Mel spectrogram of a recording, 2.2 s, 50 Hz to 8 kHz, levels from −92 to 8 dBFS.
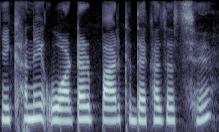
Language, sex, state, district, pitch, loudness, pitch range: Bengali, female, Tripura, West Tripura, 240 Hz, -14 LUFS, 235-255 Hz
